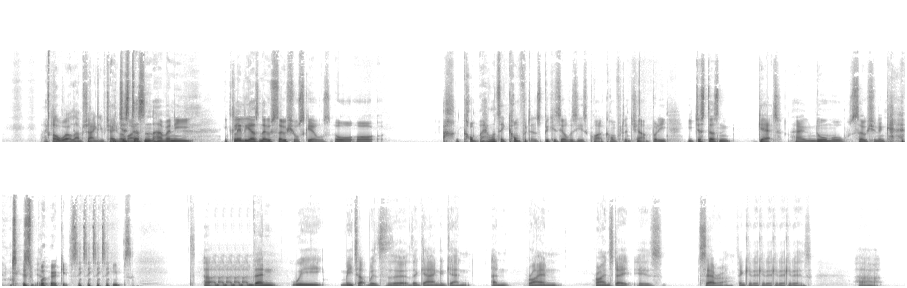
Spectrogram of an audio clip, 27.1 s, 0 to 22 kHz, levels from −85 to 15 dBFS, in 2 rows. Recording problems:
audio stuttering; at 15 s, at 17 s and at 25 s

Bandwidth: 14.5 kHz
